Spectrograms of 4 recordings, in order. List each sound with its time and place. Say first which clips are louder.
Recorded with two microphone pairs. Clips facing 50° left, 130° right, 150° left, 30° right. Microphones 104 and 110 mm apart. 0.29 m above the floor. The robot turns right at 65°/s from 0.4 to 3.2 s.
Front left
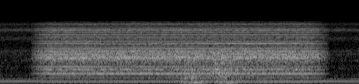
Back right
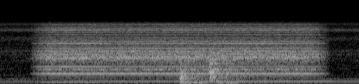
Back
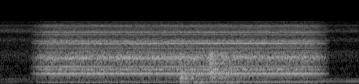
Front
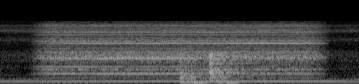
1.8 s knocking: back right 6 dB, back 1 dB; 130° right, 7.5 m; by 2.3 s 95° right, 7.5 m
